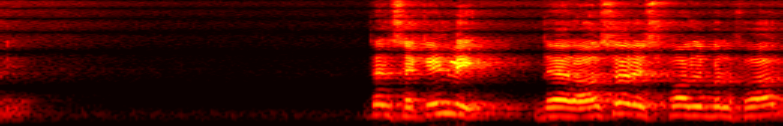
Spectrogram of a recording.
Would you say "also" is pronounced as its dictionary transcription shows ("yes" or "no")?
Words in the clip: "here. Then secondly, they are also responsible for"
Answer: yes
